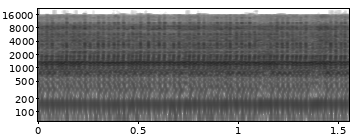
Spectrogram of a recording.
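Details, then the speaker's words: 2002 Tamiya Terra Crusher 1/8 nitro monster truck idling very rich, throttle lowered: steady high-pitched buzz at even speed, no stumbles; clean idle, truck creeps forward, worn clutch springs suspected. "But yeah, look how beautiful this thing runs."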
